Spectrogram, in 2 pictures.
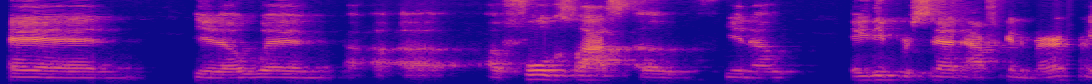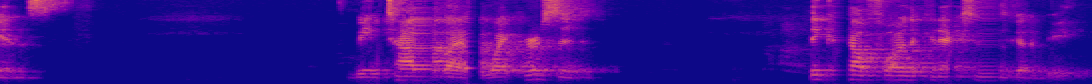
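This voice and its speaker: A middle-aged man whose first language is Vietnamese, a teacher running for school board, speaking earnestly with many halting restarts. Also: medium pitch, animated, a bit bright. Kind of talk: earnest interview talk. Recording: roomy echo.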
